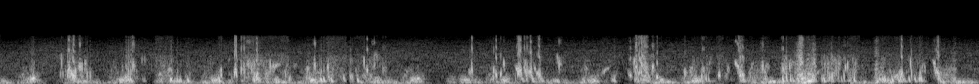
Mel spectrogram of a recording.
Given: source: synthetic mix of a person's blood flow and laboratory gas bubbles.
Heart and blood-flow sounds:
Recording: Doppler ultrasound of blood flow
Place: precordium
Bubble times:
0.56-0.93 s: bubbles
1.20-1.48 s: bubbles
1.54-1.95 s: bubbles
2.16-2.25 s: bubbles
2.28-2.98 s: bubbles
3.04-3.88 s: bubbles
4.67-4.76 s: bubbles
4.85-5.08 s: bubbles
5.12-5.46 s: bubbles
5.54-5.65 s: bubbles
5.81-5.88 s: bubbles
6.00-6.18 s: bubbles
6.26-6.62 s: bubbles
6.82-7.13 s: bubbles
7.15-7.30 s: bubbles
7.33-7.54 s: bubbles
7.59-7.71 s: bubbles
7.79-8.60 s: bubbles
8.76-9.58 s: bubbles
From the record:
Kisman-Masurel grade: 332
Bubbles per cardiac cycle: rolling drumbeat, 9 or more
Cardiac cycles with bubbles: 50 to 99%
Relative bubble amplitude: moderate (0.250 to 0.450)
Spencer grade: 3 (all of the cardiac periods contain showers or single bubble signals, but not dominating or overriding the cardiac motion signals)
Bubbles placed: anywhere in the cardiac cycle

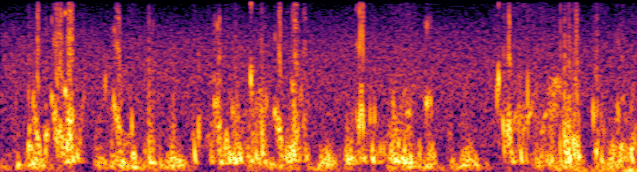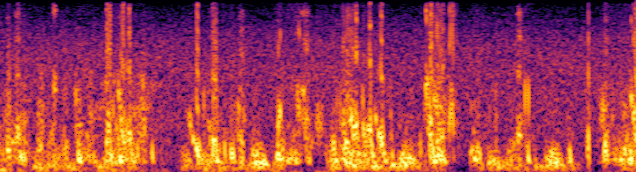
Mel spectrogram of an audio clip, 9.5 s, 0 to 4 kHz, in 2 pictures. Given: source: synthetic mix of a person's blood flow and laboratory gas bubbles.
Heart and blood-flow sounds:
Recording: Doppler ultrasound of blood flow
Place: precordium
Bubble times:
0.18-0.69 s: bubbles
0.76-1.21 s: bubbles
1.42-2.33 s: bubbles
2.57-3.29 s: bubbles
3.69-4.39 s: bubbles
4.42-5.00 s: bubbles
5.13-5.96 s: bubbles
6.17-6.63 s: bubbles
6.82-7.71 s: bubbles
7.90-8.22 s: bubbles
8.29-8.42 s: bubbles
8.58-8.79 s: bubbles
9.01-9.11 s: bubbles
9.15-9.22 s: bubbles
9.26-9.55 s: bubbles
From the record:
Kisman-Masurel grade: 444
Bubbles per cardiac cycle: continuous sound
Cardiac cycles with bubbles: 100%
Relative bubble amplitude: maximal (0.775 to 0.999)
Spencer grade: 4 (maximum detectable bubble signal sounding continuously throughout systole and diastole of every cardiac period, and overriding the amplitude of the normal cardiac signals)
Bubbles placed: only in the low amplitude regions of the cardiac cycle

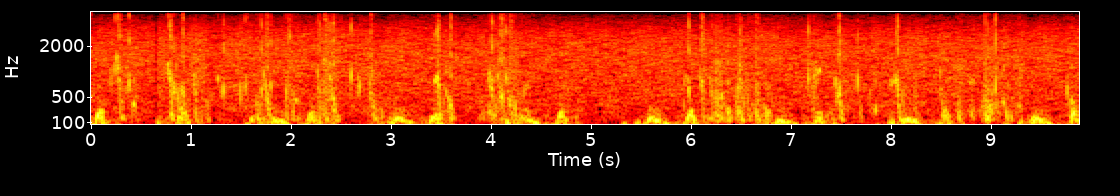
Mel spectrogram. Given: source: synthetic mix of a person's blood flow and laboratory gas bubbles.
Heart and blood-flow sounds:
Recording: Doppler ultrasound of blood flow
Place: precordium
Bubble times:
0.16-0.48 s: bubbles
0.74-1.20 s: bubbles
1.23-1.36 s: bubbles
1.44-1.82 s: bubbles
1.91-2.10 s: bubbles
2.24-2.51 s: bubbles
2.54-2.93 s: bubbles
3.40-3.66 s: bubbles
3.83-4.42 s: bubbles
5.88-6.02 s: bubbles
6.06-6.81 s: bubbles
7.14-7.30 s: bubbles
7.39-7.56 s: bubbles
7.62-7.72 s: bubbles
7.75-7.90 s: bubbles
7.97-8.27 s: bubbles
8.47-9.33 s: bubbles
9.71-9.83 s: bubbles
9.86-9.89 s: bubbles
From the record:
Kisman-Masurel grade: 332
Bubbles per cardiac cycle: rolling drumbeat, 9 or more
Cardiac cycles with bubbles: 50 to 99%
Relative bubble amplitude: moderate (0.250 to 0.450)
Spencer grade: 3 (all of the cardiac periods contain showers or single bubble signals, but not dominating or overriding the cardiac motion signals)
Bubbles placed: anywhere in the cardiac cycle

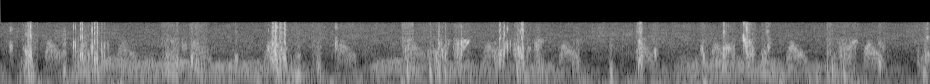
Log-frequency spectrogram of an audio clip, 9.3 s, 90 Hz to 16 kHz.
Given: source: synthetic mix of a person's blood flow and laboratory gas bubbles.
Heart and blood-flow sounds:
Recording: Doppler ultrasound of blood flow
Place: subclavian vein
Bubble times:
0.09-0.14 s: bubbles
0.18-0.37 s: bubbles
0.60-1.10 s: bubbles
1.60-2.08 s: bubbles
2.33-2.39 s: bubbles
2.65-3.03 s: bubbles
3.11-3.22 s: bubbles
3.33-3.39 s: bubbles
4.01-4.13 s: bubbles
4.26-4.71 s: bubbles
4.90-5.30 s: bubbles
5.33-5.44 s: bubbles
5.71-5.80 s: bubbles
6.34-6.46 s: bubbles
6.51-6.60 s: bubbles
7.00-7.08 s: bubbles
7.19-7.36 s: bubbles
7.40-7.56 s: bubbles
7.60-7.71 s: bubbles
8.25-8.58 s: bubbles
8.75-8.87 s: bubbles
9.15-9.31 s: bubbles
From the record:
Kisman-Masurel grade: 233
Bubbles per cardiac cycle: several, 3 to 8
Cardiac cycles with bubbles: 50 to 99%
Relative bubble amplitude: loud (0.450 to 0.775)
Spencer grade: 3 (all of the cardiac periods contain showers or single bubble signals, but not dominating or overriding the cardiac motion signals)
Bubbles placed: anywhere in the cardiac cycle

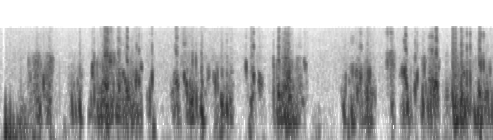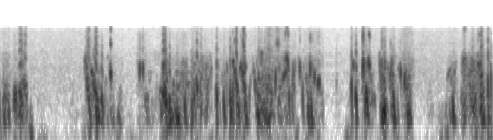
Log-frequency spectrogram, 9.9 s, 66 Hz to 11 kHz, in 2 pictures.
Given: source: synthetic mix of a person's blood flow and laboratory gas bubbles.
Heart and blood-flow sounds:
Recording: Doppler ultrasound of blood flow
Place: precordium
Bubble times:
0.28-0.57 s: bubbles
0.70-0.86 s: bubbles
0.90-1.45 s: bubbles
1.48-1.58 s: bubbles
1.72-2.37 s: bubbles
2.45-2.69 s: bubbles
2.73-3.11 s: bubbles
3.43-3.79 s: bubbles
3.87-4.42 s: bubbles
4.45-5.24 s: bubbles
5.79-6.20 s: bubbles
6.32-8.19 s: bubbles
8.31-8.34 s: bubbles
8.44-9.10 s: bubbles
9.42-9.87 s: bubbles
From the record:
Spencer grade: 4 (maximum detectable bubble signal sounding continuously throughout systole and diastole of every cardiac period, and overriding the amplitude of the normal cardiac signals)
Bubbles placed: anywhere in the cardiac cycle

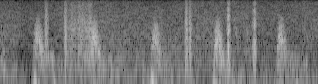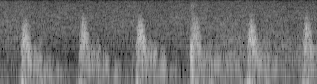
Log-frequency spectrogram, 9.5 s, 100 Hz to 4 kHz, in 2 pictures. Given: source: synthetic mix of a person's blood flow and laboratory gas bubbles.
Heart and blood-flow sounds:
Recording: Doppler ultrasound of blood flow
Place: subclavian vein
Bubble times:
7.61-7.70 s: bubbles
From the record:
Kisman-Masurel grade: 123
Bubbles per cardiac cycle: 1 to 2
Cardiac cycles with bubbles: 10 to 50%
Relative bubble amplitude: loud (0.450 to 0.775)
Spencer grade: 2 (many but less than half of the cardiac periods contain bubble signals, singularly or in groups)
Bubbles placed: anywhere in the cardiac cycle

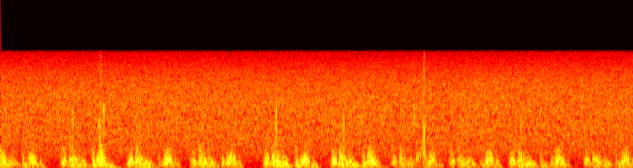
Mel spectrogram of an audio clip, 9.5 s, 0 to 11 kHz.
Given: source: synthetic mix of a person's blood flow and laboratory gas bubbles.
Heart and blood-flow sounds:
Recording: Doppler ultrasound of blood flow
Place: precordium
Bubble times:
1.45-1.59 s: bubbles
6.17-6.43 s: bubbles
From the record:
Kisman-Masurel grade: 122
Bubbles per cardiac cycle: 1 to 2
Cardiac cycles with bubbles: 10 to 50%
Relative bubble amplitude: moderate (0.250 to 0.450)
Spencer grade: 2 (many but less than half of the cardiac periods contain bubble signals, singularly or in groups)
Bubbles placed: anywhere in the cardiac cycle

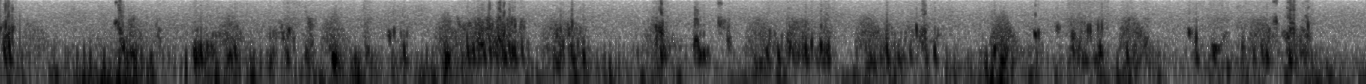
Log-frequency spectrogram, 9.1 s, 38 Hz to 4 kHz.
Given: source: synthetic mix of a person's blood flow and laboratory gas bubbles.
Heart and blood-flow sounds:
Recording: Doppler ultrasound of blood flow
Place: subclavian vein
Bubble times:
0.00-0.12 s: bubbles
0.76-0.90 s: bubbles
1.03-1.08 s: bubbles
1.26-1.48 s: bubbles
1.53-1.62 s: bubbles
1.79-2.00 s: bubbles
2.02-2.11 s: bubbles
2.42-2.48 s: bubbles
2.56-2.75 s: bubbles
3.02-3.52 s: bubbles
3.67-3.95 s: bubbles
4.34-4.50 s: bubbles
4.60-4.88 s: bubbles
5.07-5.57 s: bubbles
5.83-6.29 s: bubbles
6.60-6.67 s: bubbles
6.86-6.96 s: bubbles
7.03-7.08 s: bubbles
7.12-7.39 s: bubbles
7.47-7.57 s: bubbles
7.62-7.67 s: bubbles
7.90-8.21 s: bubbles
8.24-8.76 s: bubbles
From the record:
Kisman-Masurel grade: 242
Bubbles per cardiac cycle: several, 3 to 8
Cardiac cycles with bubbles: 100%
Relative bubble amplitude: moderate (0.250 to 0.450)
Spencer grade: 3 (all of the cardiac periods contain showers or single bubble signals, but not dominating or overriding the cardiac motion signals)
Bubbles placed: anywhere in the cardiac cycle

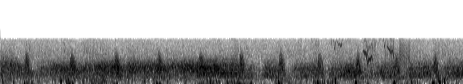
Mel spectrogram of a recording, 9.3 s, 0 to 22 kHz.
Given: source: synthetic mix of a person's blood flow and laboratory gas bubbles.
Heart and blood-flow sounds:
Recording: Doppler ultrasound of blood flow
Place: subclavian vein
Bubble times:
no bubbles
From the record:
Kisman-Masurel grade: 000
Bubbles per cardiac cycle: 0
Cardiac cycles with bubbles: 0%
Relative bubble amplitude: no bubbles discernible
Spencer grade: 0 (complete lack of bubble signals)

